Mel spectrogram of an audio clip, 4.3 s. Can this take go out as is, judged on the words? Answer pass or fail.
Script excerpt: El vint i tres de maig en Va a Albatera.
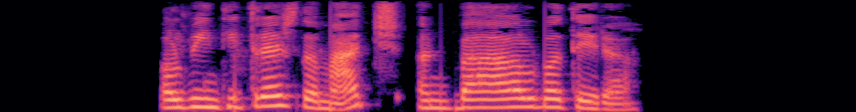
pass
